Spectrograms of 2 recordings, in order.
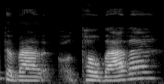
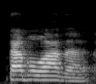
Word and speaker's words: Taboada: to save her from a mysterious doom, Naomi Tovada, I'm trying, you guys. I need somebody with the accent. You gotta say it right. You ain't, there it go. Taboada. Okay, because I'm like, Taboada. No, Taboada.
